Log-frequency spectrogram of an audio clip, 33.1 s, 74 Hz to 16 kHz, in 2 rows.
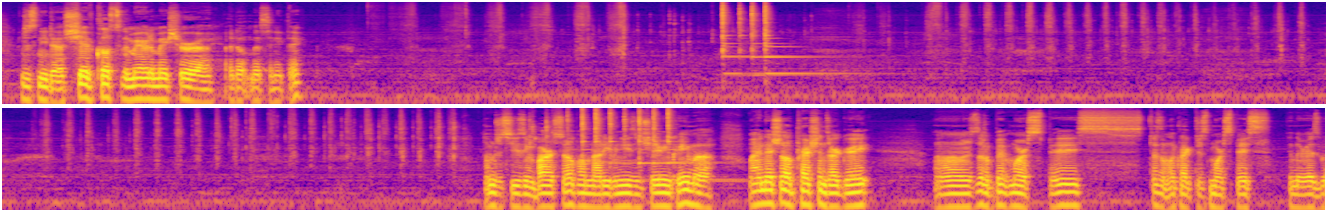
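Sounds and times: razor scraping stubble: 4.6 - 8.1, 10.6 - 24.1
sharp ringing clinks: 9.0 - 10.4, 23.7 - 26.1.

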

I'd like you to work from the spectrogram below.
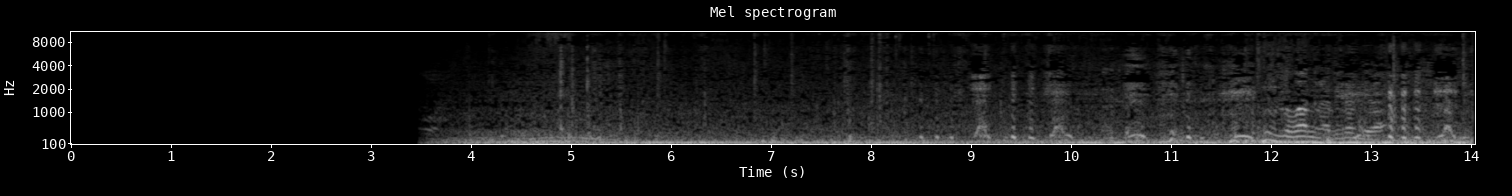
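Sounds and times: vehicle engine and tyre rumble: 3.5 - 14.0.

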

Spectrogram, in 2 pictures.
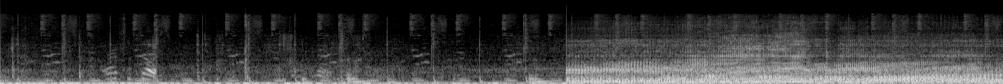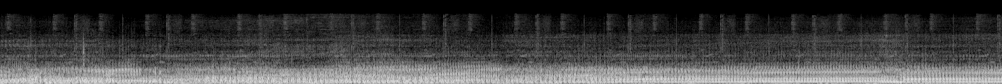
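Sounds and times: quad engine accelerating: 5.6 - 20.0.

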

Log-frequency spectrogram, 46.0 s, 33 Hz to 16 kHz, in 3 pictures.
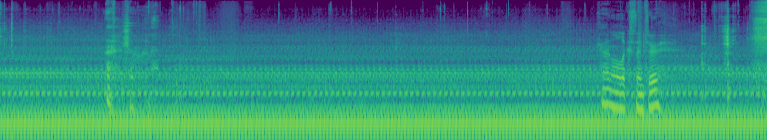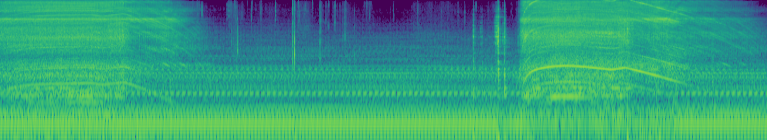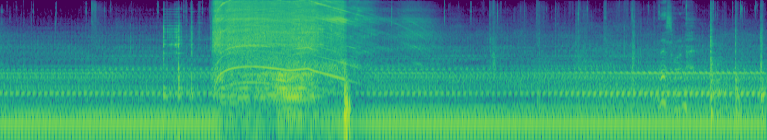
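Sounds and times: engine hum: 0.0 - 46.0
power drill whine: 15.0 - 19.6, 25.3 - 30.9, 34.9 - 39.6.

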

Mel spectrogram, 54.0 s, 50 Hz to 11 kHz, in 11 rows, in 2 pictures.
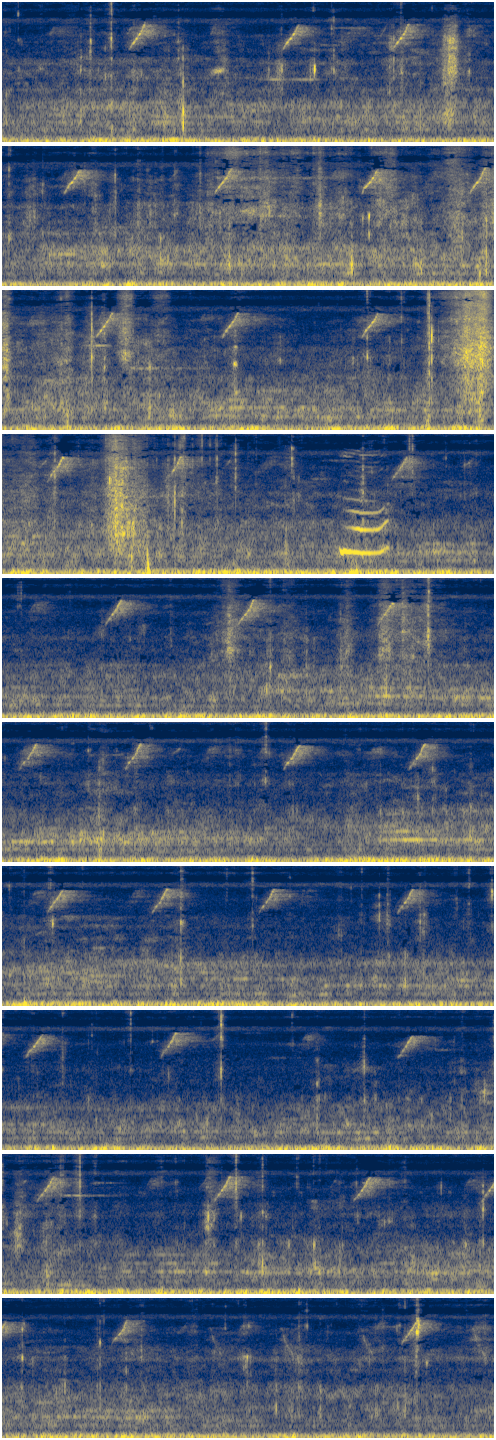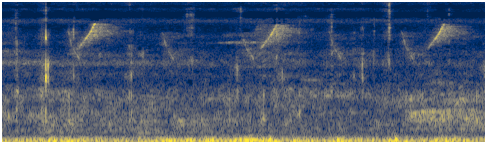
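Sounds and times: bird chirping: 0.0 - 54.0
low background rumble: 0.0 - 54.0.

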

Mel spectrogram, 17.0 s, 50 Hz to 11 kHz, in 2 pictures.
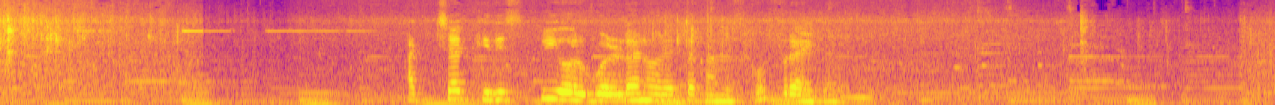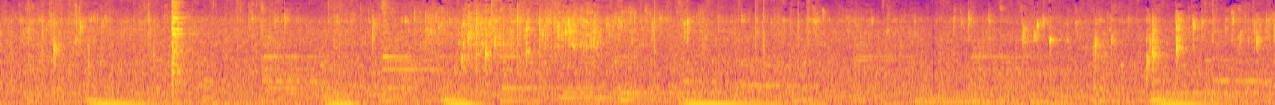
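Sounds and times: food deep-frying in oil: 0.0 - 17.0.

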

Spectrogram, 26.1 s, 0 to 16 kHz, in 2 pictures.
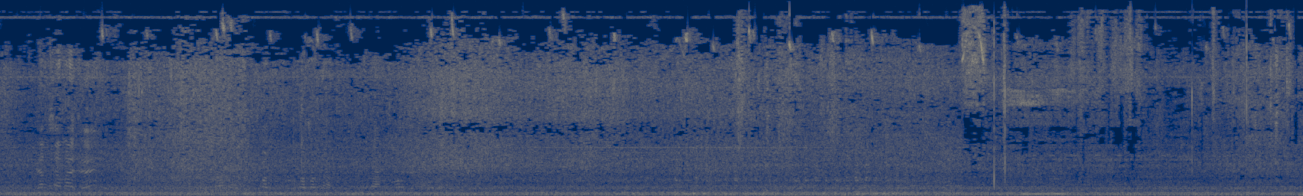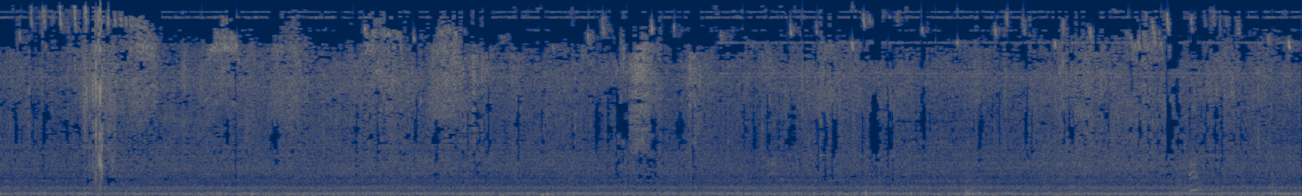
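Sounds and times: ship engine low rumble: 0.0 - 26.0
brief low hum: 5.6 - 26.0.

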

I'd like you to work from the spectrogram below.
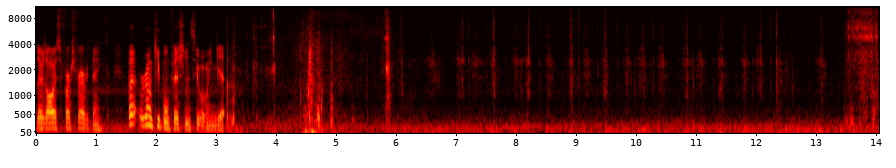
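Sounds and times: reel clicking as line cranked: 7.0 - 14.0.

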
